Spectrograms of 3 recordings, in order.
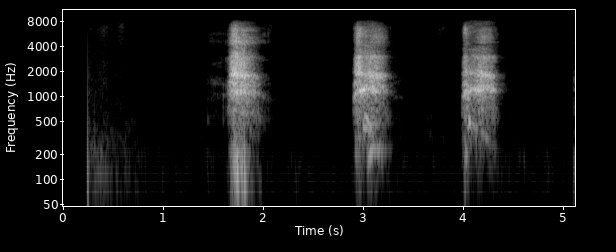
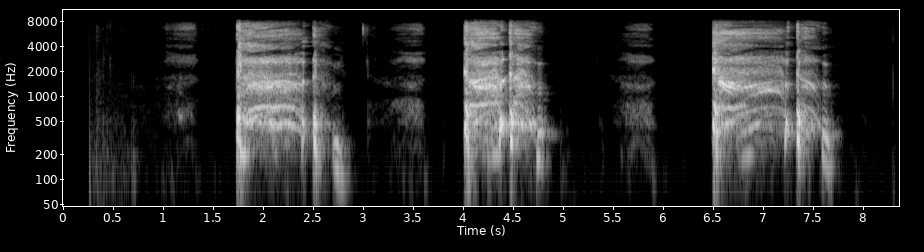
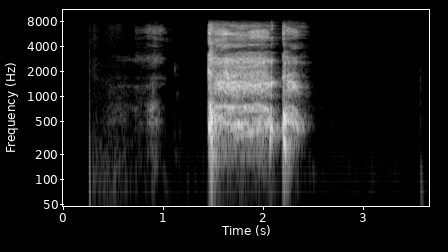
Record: exhalation_length: 5.1 s
exhalation_amplitude: 25700
exhalation_signal_mean_std_ratio: 0.33
three_cough_length: 8.4 s
three_cough_amplitude: 30691
three_cough_signal_mean_std_ratio: 0.44
cough_length: 3.7 s
cough_amplitude: 28038
cough_signal_mean_std_ratio: 0.39
survey_phase: beta (2021-08-13 to 2022-03-07)
age: 65+
gender: Female
wearing_mask: 'No'
symptom_cough_any: true
smoker_status: Ex-smoker
respiratory_condition_asthma: false
respiratory_condition_other: true
recruitment_source: Test and Trace
submission_delay: 2 days
covid_test_result: Positive
covid_test_method: RT-qPCR
covid_ct_value: 28.5
covid_ct_gene: N gene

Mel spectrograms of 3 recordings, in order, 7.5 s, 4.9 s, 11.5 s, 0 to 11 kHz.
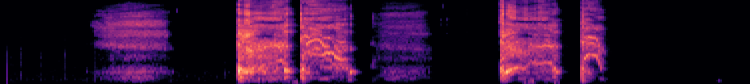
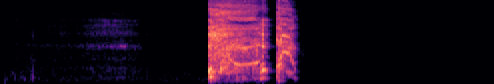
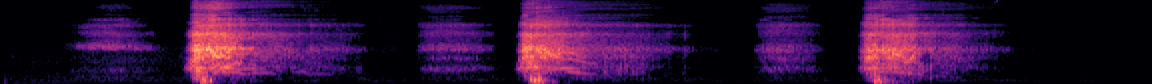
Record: three_cough_length: 7.5 s
three_cough_amplitude: 32768
three_cough_signal_mean_std_ratio: 0.39
cough_length: 4.9 s
cough_amplitude: 30261
cough_signal_mean_std_ratio: 0.3
exhalation_length: 11.5 s
exhalation_amplitude: 26777
exhalation_signal_mean_std_ratio: 0.34
survey_phase: beta (2021-08-13 to 2022-03-07)
age: 45-64
gender: Female
wearing_mask: 'No'
symptom_cough_any: true
symptom_onset: 2 days
smoker_status: Ex-smoker
respiratory_condition_asthma: false
respiratory_condition_other: false
recruitment_source: Test and Trace
submission_delay: 1 day
covid_test_result: Negative
covid_test_method: RT-qPCR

